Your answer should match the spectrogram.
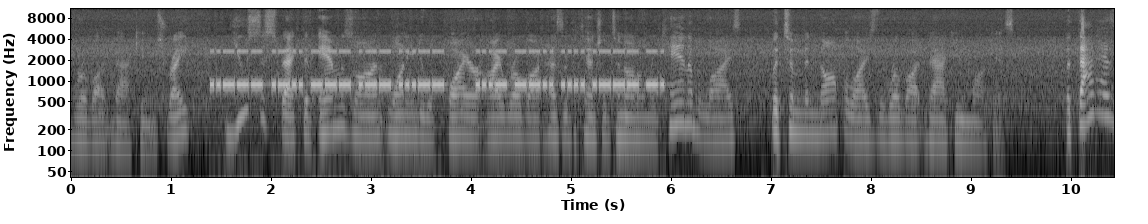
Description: Morse code, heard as a keyed tone, hand-sent with a paddle, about 37 wpm, 890 Hz, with speech in English. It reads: 2LOW3 VZHJN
